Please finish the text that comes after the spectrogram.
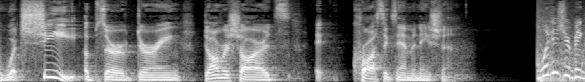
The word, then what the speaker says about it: Richard: As someone that has spoken and interviewed Dawn Rashard multiple times, that is the way you pronounce her last name.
